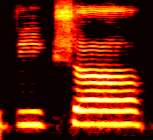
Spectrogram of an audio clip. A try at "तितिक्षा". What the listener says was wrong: Okay, திதிக்ஷா இல்ல திதிக்ஷா தான். சரியா? ரெண்டுமே ஹ்ரஸ்வம் தான்.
